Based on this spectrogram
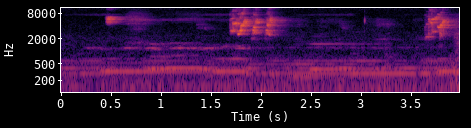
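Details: Lovebird call used as a lure to prompt other lovebirds to sing: three short bursts of high, shrill, squeaky chatter spaced over a few seconds, over a steady low electrical hum.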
